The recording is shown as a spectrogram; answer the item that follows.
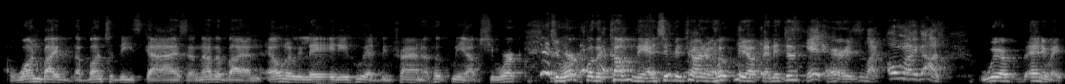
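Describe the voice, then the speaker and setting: A middle-aged man from Sierra Leone, a pastor, telling a personal story in a relaxed way with lots of fillers over a home video call. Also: mid-range voice, fairly quick, hardly any pauses, reverberant. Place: living room at home, indoors. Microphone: webcam on a video call.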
